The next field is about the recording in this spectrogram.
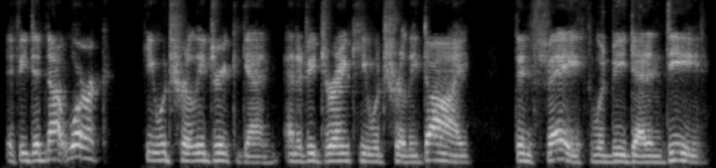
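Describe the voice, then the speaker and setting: American guy on a video call, steady earnest sharing at a recovery meeting, medium voice. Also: mid-range voice, normal speed. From United States. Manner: earnest, steady, with small restarts. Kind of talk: personal recovery talk.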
